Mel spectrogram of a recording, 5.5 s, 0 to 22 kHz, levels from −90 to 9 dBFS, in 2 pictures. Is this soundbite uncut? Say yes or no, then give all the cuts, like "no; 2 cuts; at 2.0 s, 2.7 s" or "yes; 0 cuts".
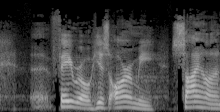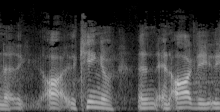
no; 1 cut; at 2.1 s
